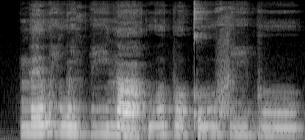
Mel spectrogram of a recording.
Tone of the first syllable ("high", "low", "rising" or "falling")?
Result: rising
